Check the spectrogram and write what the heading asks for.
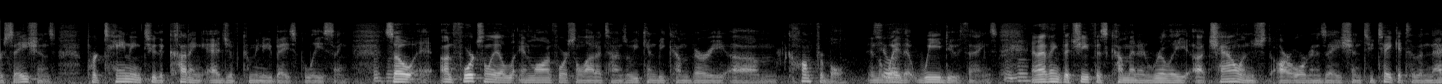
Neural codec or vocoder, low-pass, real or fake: none; 7.2 kHz; real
